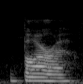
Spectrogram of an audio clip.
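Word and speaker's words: ברא: That word we pronounce bara. Although the aleph, which comes at the end of that, the aleph is a silent letter.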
